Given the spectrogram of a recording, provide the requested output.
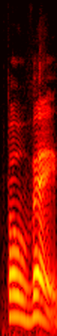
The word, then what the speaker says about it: Beauvais: No way, Beauvais. That's no way, how you Jose remember. Beauvais. Oh, I forgot the Jose. That's my friction-free mnemonic to help people understand how to pronounce my name.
